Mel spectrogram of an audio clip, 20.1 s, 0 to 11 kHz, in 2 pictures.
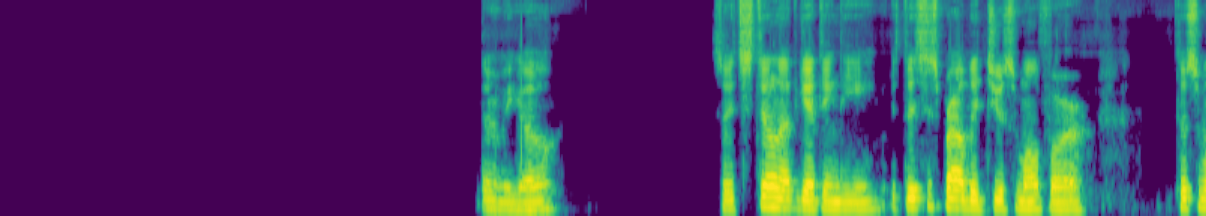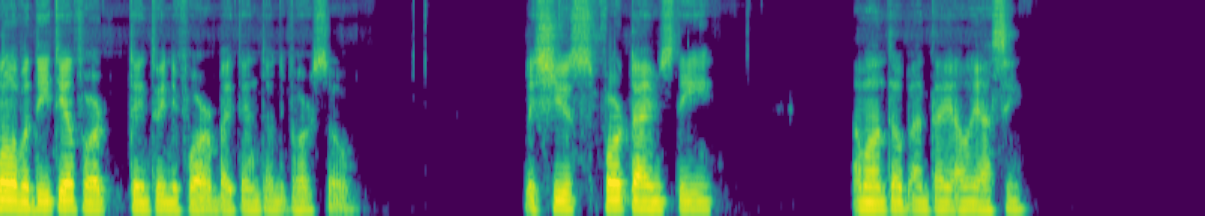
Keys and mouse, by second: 6.2 middle click, 13.3-14.5 drag, 16.1-20.0 drag.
